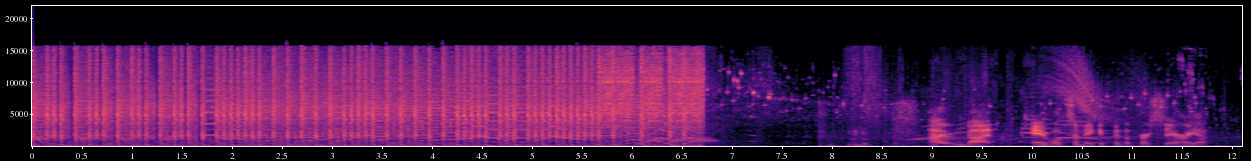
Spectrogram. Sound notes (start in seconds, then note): 3.5 +DDR Noises; 6.2 dying noises; 6.7 giggle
